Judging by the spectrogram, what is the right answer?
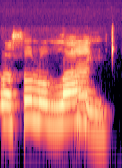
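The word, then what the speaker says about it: رسول الله: alif lamnya hilangkan. Jadi Rasulullah.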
